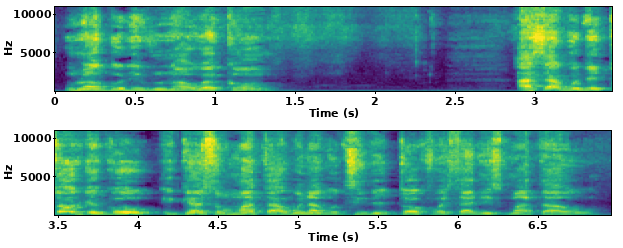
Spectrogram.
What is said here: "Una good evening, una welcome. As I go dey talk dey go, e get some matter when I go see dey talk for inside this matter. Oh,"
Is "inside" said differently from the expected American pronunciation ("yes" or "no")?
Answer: yes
